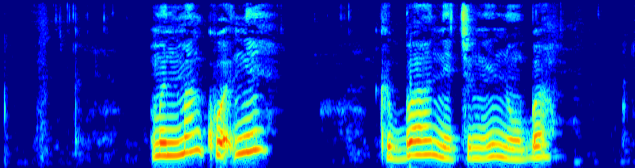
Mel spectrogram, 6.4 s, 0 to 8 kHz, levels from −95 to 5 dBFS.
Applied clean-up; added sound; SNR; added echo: none; none; none; none.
